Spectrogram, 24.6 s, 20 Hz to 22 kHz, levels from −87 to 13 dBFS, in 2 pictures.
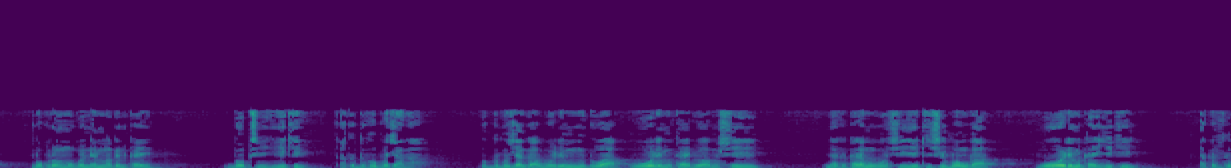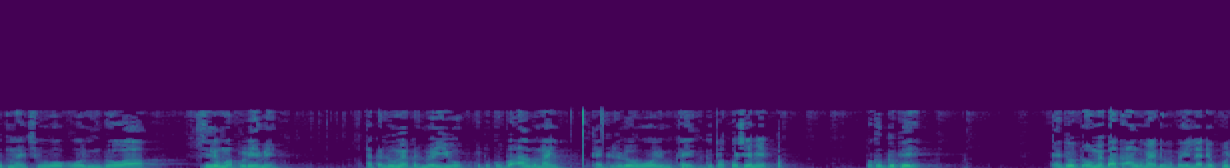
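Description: A speech recording, dull and smeared throughout, with a warbling, fizzy texture on sustained sounds and sibilants and nothing above about 7.7 kHz. The likely cause is heavy AAC compression, whose damage fits AAC-LC at a very low bitrate, around 16 kbps.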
